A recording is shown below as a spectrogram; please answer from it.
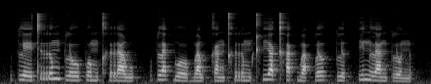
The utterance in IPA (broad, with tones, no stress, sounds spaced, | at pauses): p l eː˨˩ t r o˥˩ m p l oː˧ p o˧ m kʰ r a˧ w | p l a˥˩ t̚ w oː˨˩ b a˨˩ w k a˩˦ ŋ kʰ r o˧ m kʰ i˥˩ a̯ kʰ a˦˥ k̚ b a˨˩ p̚ l ɤː˦˥ k̚ p l ɯ˨˩ k̚ ʔ i˥˩ n l a˧ n p l o˧ n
